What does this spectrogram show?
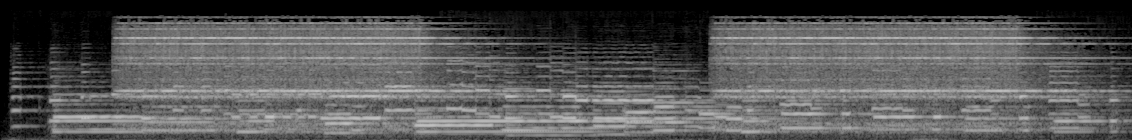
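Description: A telephone rings in two long, bright, shrill bursts separated by a short pause, loud and steady, with a faint tonal melody underneath and no one talking.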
